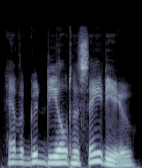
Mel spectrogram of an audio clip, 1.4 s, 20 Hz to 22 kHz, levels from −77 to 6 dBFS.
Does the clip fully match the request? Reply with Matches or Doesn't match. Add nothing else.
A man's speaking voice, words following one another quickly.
Matches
